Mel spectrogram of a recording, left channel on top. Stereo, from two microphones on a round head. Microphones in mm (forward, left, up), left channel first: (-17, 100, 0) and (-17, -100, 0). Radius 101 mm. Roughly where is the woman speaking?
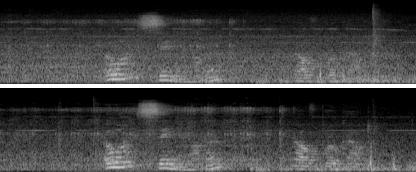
Right.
